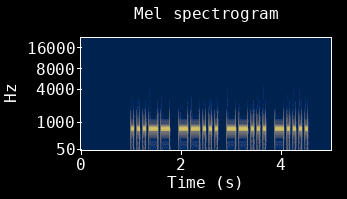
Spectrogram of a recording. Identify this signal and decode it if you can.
Morse code, heard as a keyed tone, about 20 wpm, 700 Hz. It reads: 3776
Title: Numbers - 4-Digit 20wpm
